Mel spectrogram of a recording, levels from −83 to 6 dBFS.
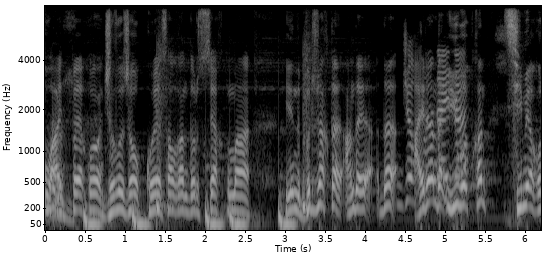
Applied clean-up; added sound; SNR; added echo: none; Drum kit; 6 dB; none.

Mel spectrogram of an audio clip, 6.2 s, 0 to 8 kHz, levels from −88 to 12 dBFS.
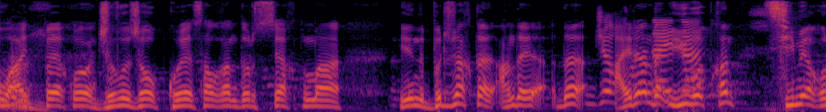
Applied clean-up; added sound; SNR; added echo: none; none; none; none.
